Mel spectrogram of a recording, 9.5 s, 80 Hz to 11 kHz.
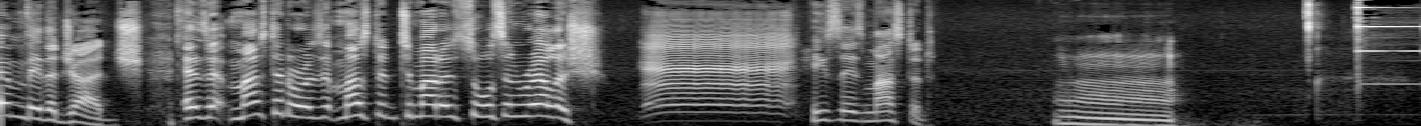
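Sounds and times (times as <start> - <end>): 
speech: 0.0 - 4.6, 5.4 - 6.3, 7.0 - 7.9
buzzy bleat-like vocal sound: 4.2 - 5.4
small bell ringing: 9.0 - 9.4.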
